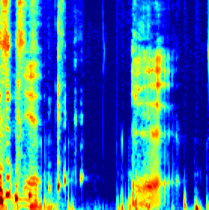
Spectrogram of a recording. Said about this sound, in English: Did you hear that? I just fucking burped.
